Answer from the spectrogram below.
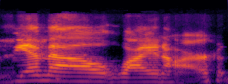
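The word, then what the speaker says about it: VMLY&R: so many consonants um vml y andr That's H that's what we say wasn't sure the right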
